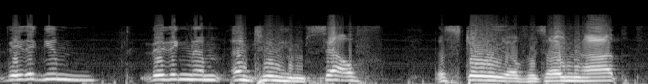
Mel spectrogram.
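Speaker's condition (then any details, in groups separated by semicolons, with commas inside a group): Cerebral palsy; discovered at age 2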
